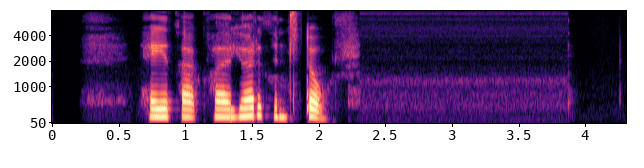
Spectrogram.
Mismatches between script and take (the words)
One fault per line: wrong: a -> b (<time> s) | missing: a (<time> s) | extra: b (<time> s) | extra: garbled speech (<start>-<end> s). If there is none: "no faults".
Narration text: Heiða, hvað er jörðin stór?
no faults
